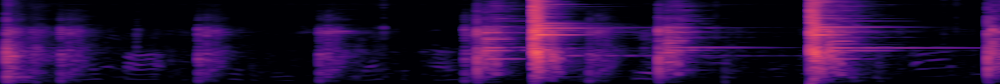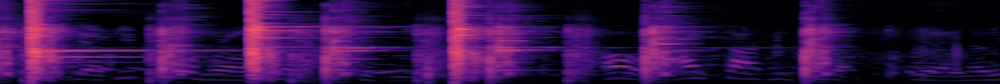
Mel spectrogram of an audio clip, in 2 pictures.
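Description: A string of rifle shots, each followed by the clang and brief ring of a steel target being hit. Some ten shots come fast, often well under a second apart, the ring of one hit still fading as the next shot comes.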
